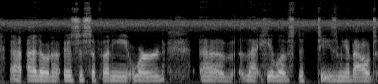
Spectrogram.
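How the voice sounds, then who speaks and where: With an Appalachian accent, a woman of medium pitch speaks at a fairly slow pace in a monotone, flat intonation. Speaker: PhD holder. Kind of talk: casual talk to camera.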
